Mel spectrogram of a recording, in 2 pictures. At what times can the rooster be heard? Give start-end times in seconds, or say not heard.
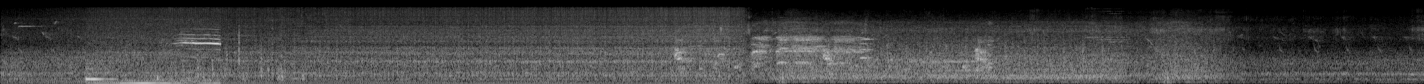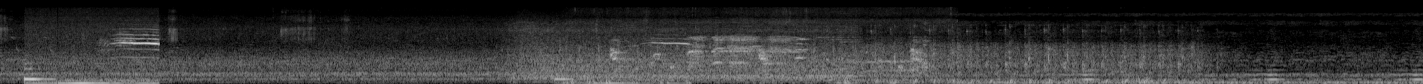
6.7-10.0, 20.3-23.6.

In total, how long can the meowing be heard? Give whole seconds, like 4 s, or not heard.
4 s.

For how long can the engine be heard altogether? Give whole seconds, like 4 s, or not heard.
20 s.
